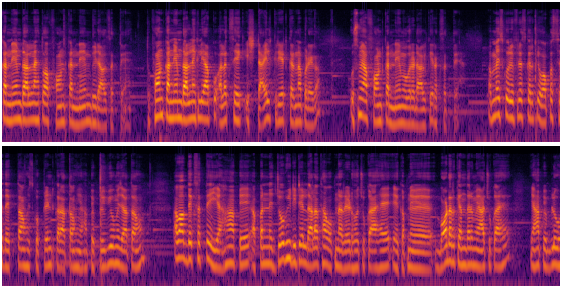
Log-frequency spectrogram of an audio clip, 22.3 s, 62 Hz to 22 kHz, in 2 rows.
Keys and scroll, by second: 1.8 ctrl+v, 6.3 ctrl+s, 8.2 Tab, 9.6 Escape, 11.6 ctrl+p, 12.5 Left.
